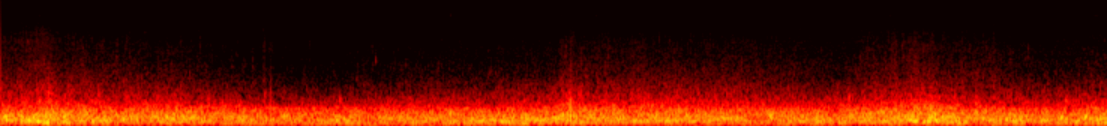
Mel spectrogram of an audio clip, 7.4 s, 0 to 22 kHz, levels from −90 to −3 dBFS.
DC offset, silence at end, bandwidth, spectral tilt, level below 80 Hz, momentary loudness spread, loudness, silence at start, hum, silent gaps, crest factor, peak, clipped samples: under 0.1%; 0 s; 14.5 kHz; -10.5 dB/octave; -56 dBFS; 6 LU; -37 LUFS; 0 s; none; none; 16 dB; -22 dBFS; under 0.1%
